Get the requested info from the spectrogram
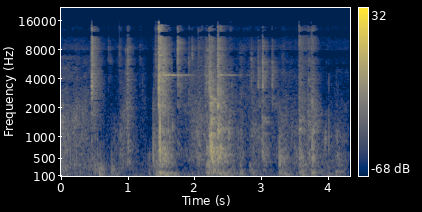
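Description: A handful of light knocks and rustling handling sounds, about five spread over a few seconds.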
